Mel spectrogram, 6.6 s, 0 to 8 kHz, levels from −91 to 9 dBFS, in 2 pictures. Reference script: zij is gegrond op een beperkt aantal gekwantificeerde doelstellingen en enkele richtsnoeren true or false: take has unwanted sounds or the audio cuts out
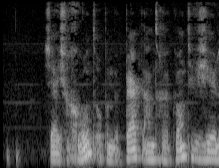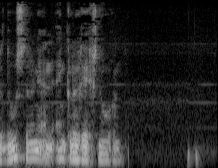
false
